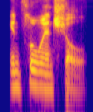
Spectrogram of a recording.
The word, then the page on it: influential: American English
